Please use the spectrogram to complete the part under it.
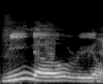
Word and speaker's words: Mino Raiola: You said Reno Miola. – What is his name? Mino Raiola? Yeah, I mixed it up. I got dyslexia. So Mino Raiola.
